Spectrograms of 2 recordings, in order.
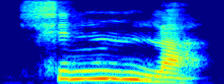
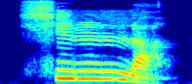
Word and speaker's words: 신라: So first one, we don't read it as 신라, but we read it as 실라.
